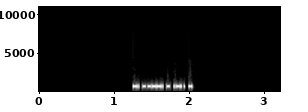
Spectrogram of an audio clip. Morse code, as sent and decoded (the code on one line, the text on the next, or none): -. ----. - .-.. -
N9TLT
